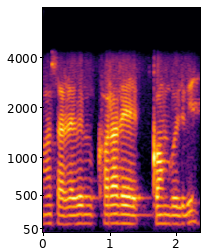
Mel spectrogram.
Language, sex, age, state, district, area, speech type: Odia, male, 18-30, Odisha, Koraput, urban, conversation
